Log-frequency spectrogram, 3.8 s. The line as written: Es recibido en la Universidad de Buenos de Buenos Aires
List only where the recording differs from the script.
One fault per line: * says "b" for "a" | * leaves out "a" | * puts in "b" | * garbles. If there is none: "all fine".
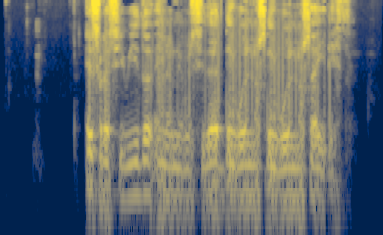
all fine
